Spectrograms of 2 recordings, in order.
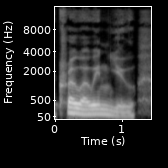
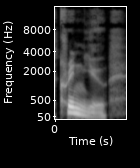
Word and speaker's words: Cruithne: It is pronounced something close to crow-o-in-you or sometimes crin-you, depending on whose mouth it passes through.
